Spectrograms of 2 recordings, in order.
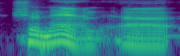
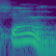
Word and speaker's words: Shanann: he met his wife, Shanann is her name, and it looks like Shannon, but it's pronounced Shanann. I always thought it was Shannon.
